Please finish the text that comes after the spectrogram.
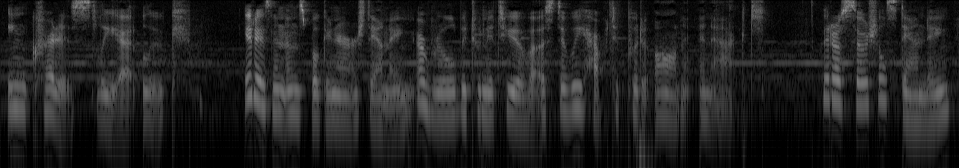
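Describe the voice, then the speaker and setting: A woman's voice: medium pitch, darkish tone. A woman hosting a let's play, reading visual novel text aloud and adding casual comments. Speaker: gaming video host. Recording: game music under the voice.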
